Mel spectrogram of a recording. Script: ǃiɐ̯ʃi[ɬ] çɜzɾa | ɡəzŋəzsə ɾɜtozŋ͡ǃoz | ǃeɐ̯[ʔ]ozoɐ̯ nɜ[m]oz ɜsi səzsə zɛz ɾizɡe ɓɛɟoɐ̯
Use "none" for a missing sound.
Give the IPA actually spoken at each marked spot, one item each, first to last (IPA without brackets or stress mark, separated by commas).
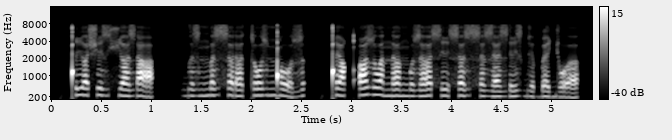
z, qʼ, ŋ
